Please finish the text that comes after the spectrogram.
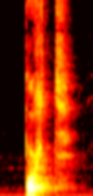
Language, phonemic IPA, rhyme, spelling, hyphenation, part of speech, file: Dutch, /pɔrt/, -ɔrt, port, port, noun / verb, Nl-port.ogg
- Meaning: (noun) 1. postage 2. port, port wine, Porto; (verb) inflection of porren: 1. second/third-person singular present indicative 2. plural imperative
